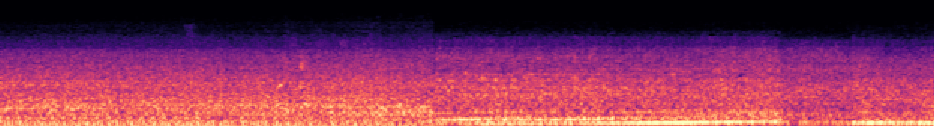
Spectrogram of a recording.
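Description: Heavy multi-axle military missile-launcher trucks driving past, their engines running under loud road and engine noise. About halfway through the engine note rises slowly in pitch as a vehicle pulls by.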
